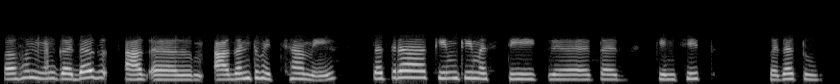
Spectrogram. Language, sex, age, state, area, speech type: Sanskrit, female, 18-30, Goa, urban, conversation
